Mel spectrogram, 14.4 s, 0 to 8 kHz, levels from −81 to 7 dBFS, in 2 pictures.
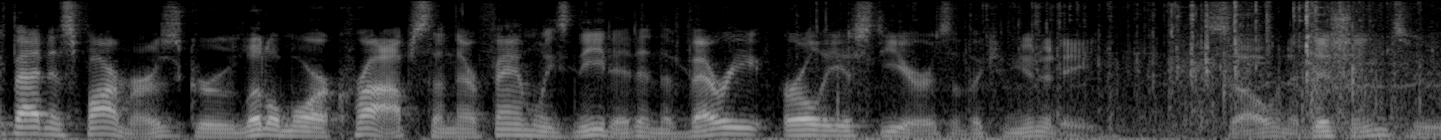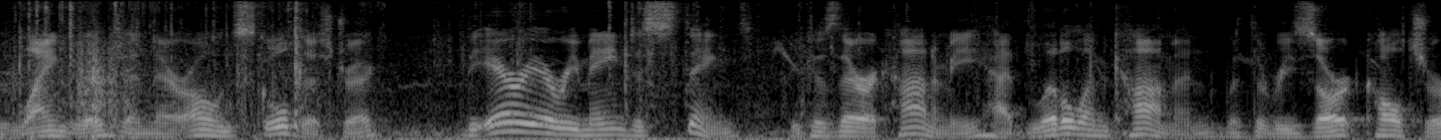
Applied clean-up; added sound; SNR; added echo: none; Bicycle; 14 dB; none.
